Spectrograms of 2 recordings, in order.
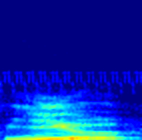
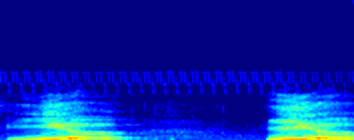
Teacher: the first sound is not e the first sound is ya it's ya and then comes e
